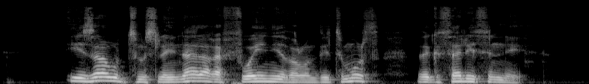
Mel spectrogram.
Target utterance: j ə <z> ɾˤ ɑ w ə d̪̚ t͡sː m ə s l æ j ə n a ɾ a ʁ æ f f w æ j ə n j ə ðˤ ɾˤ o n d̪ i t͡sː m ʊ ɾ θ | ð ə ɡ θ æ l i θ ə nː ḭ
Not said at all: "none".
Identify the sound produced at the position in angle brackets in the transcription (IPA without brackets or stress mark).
z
